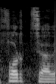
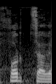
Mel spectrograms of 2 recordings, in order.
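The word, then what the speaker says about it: forza: Bueno, yo creo que está más cerca de la forcha del destino que de la fuerza del destino, pero en cualquier caso, la forcha del destino, 4 funciones, 25, 28, 31 de octubre y 3 de noviembre, como decíamos, en Euskalduna, Bilbao.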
